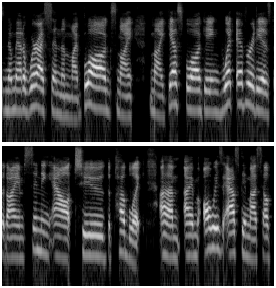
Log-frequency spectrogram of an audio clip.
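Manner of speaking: ordinary talk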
